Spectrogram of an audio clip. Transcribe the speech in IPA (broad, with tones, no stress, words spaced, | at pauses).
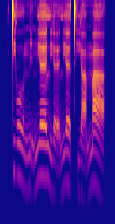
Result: t̪jo˥˩ʊ̯n̪ḭ˨˩n̪jɛ˥ ljɛ̰˨˩ljɛ˥˩t̪ʰjä̰˨˩ mä˥˩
